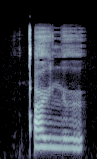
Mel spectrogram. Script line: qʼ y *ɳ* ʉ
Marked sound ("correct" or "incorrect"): incorrect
